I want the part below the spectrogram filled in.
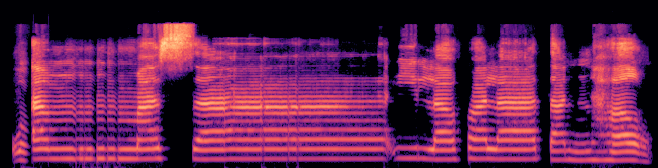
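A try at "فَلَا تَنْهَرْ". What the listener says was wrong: Tanhar. hanya tipis. Fala tanhar. Hanya tipis. Fala tanhar, jangan haru. Hanya jadi ikutan tebal. Ro-nya aja. Tanharu. Haru.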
